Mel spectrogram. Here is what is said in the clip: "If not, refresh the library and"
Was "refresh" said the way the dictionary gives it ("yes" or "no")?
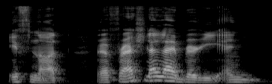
yes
